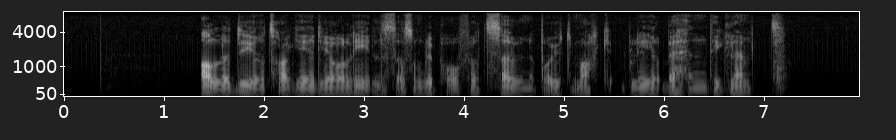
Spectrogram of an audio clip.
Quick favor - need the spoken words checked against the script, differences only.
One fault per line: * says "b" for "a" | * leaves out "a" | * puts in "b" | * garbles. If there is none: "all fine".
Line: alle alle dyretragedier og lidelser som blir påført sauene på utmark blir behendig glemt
* leaves out "alle"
